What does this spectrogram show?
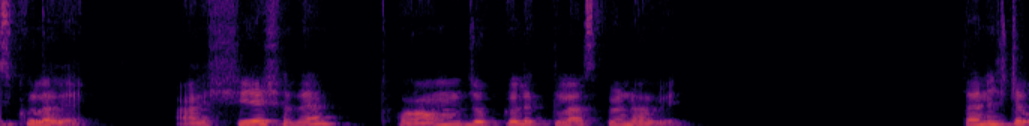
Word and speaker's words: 同: থং টি ও এন জি হবে থং, ও এন জি উচ্চারণ হবে অং থং। থং শিয়ে, দুইটা সেকেন্ড 同 বলেন তো। 同 থং শিয়ে 同同学 থং, মুখটা একটু গোল করে বলবেন, থং শিয়ে।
